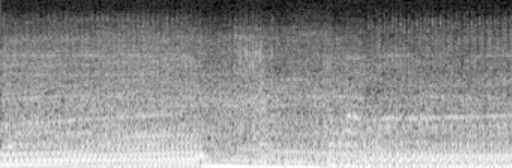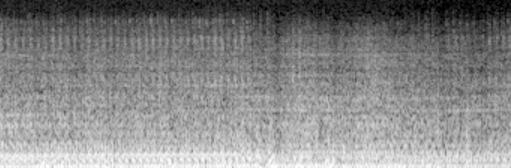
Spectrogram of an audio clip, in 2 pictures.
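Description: Car engine running while driving. Its pitch climbs a little, drops about a second and a half in, then holds steady.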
